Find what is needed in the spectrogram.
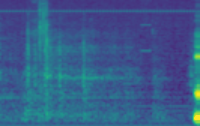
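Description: Near silence: faint room tone during a pause in a talk, with a brief faint sound about half a second in.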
